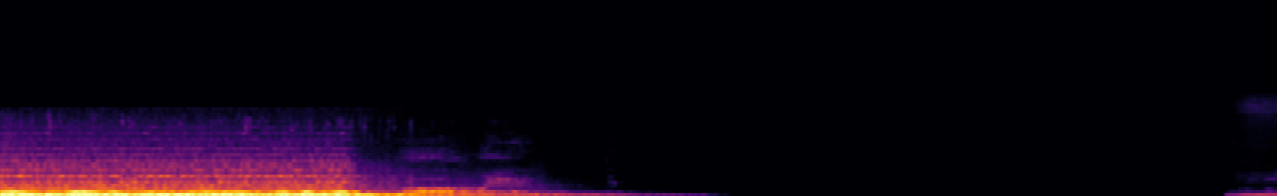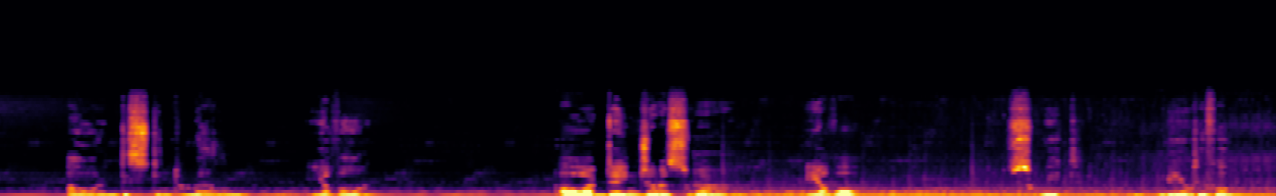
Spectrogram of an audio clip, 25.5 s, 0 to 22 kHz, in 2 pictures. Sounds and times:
Music: 0.0s - 4.6s, 12.3s - 25.5s
Speech: 13.5s - 15.3s, 15.9s - 16.6s, 18.4s - 20.2s, 20.8s - 21.4s, 22.9s - 23.6s, 24.4s - 25.3s.

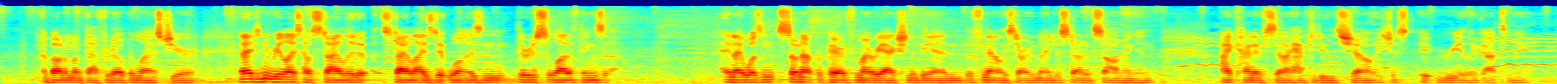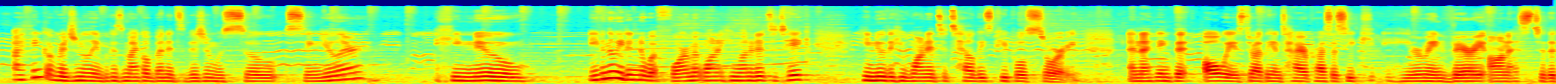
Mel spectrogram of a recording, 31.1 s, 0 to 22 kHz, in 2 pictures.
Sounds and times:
Music: 0.0s - 31.1s
Speech: 0.4s - 6.2s, 7.2s - 11.6s, 12.2s - 19.3s, 20.0s - 20.9s, 21.5s - 31.1s.

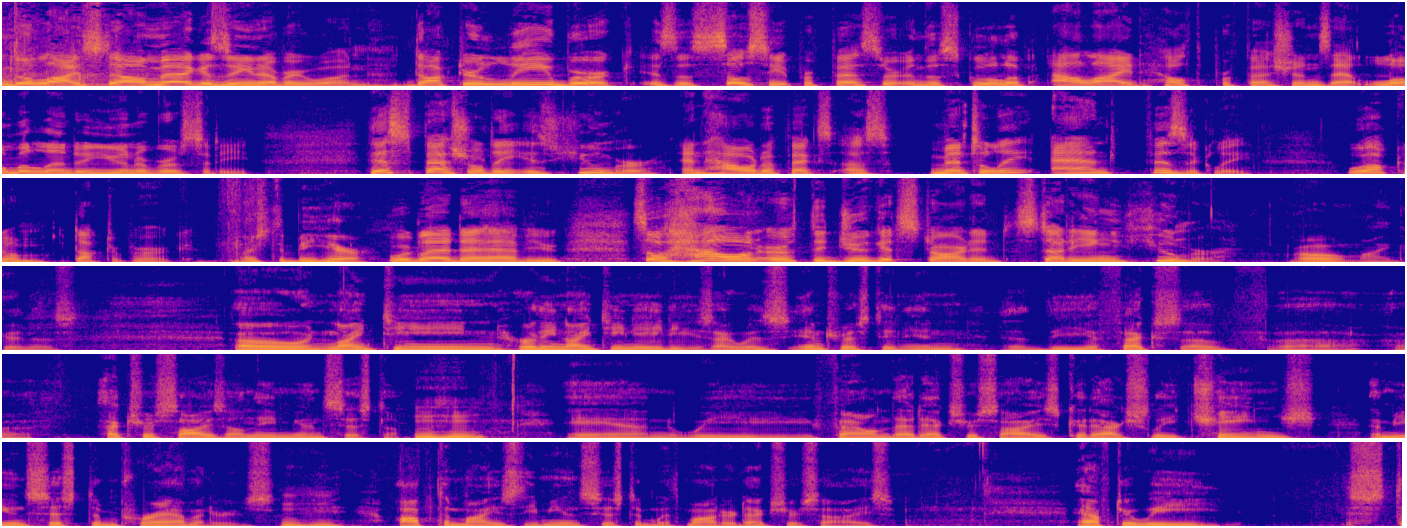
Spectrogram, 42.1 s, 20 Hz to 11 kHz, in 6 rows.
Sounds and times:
Speech: 8.9s - 21.4s, 22.2s - 39.6s, 40.5s - 41.2s.

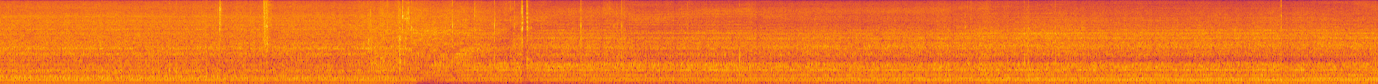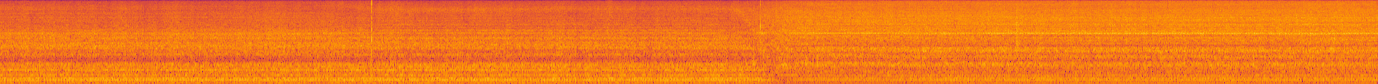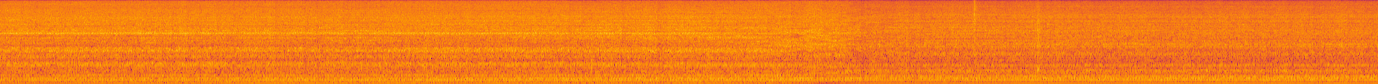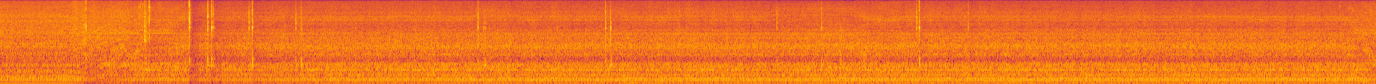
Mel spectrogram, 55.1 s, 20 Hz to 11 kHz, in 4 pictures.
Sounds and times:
Car: 0.0s - 55.1s.

